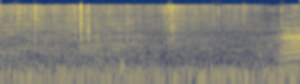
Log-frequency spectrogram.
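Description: Plastic wrapping and the foil lid of a takeaway meal tray crinkling as it is unwrapped, with a few sharp crackles, over a steady low rumble.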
